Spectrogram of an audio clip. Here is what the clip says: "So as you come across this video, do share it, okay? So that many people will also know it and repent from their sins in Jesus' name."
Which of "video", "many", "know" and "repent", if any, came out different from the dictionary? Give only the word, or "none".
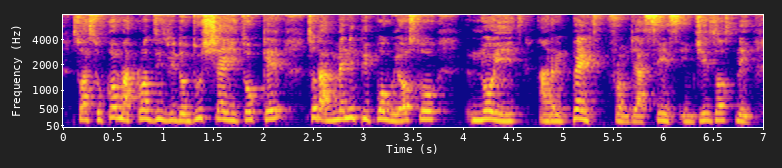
video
